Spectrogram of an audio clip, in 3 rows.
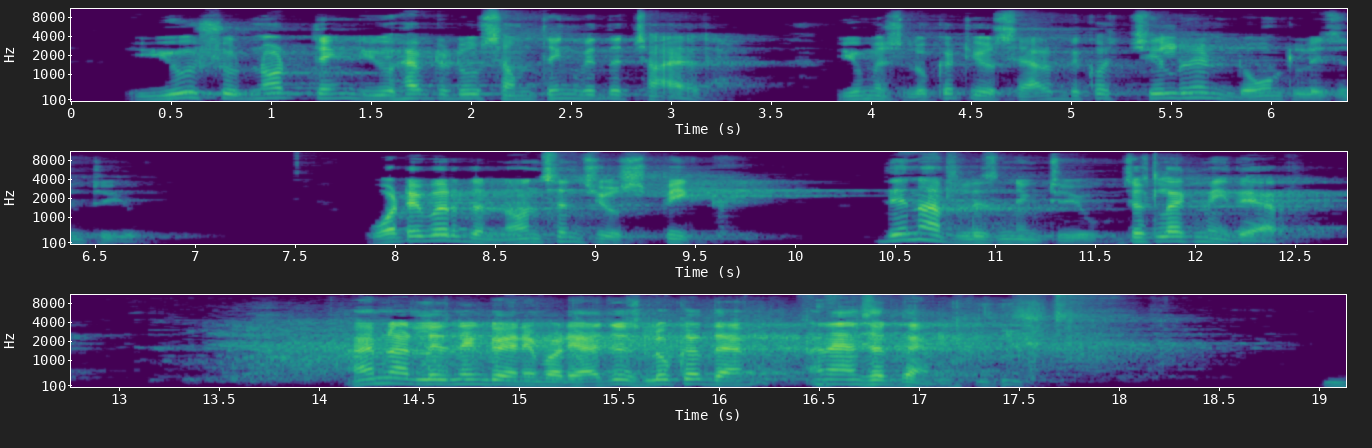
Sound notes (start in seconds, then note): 13.2 laughter; 18.2 applause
